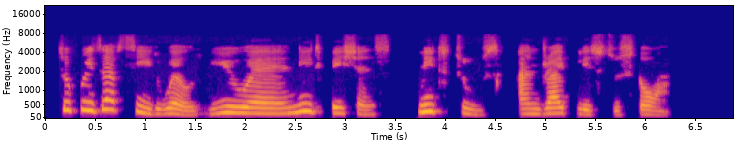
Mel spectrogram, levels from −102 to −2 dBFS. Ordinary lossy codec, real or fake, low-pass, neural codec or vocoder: none; real; none; none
